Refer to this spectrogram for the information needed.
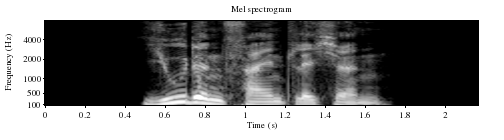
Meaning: inflection of judenfeindlich: 1. strong genitive masculine/neuter singular 2. weak/mixed genitive/dative all-gender singular 3. strong/weak/mixed accusative masculine singular 4. strong dative plural
- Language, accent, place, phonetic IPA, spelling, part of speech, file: German, Germany, Berlin, [ˈjuːdn̩ˌfaɪ̯ntlɪçn̩], judenfeindlichen, adjective, De-judenfeindlichen.ogg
